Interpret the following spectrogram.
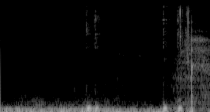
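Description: A few faint computer clicks, about a second in and again near the end, over a low steady hum.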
